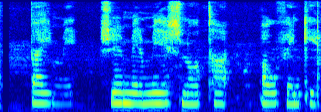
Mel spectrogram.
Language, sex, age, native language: Icelandic, female, 10, Icelandic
